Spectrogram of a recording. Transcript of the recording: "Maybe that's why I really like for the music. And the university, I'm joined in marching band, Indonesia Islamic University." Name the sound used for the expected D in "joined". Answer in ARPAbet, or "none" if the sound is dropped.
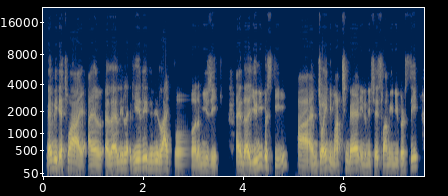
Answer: none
